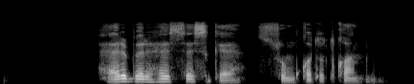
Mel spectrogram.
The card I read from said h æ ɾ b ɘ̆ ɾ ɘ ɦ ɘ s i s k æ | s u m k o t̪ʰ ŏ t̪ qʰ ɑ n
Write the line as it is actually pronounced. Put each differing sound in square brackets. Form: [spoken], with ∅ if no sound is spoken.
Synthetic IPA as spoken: h æ ɾ b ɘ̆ ɾ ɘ ɦ ɘ s [æ] s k æ | s u m [q] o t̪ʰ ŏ t̪ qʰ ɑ n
